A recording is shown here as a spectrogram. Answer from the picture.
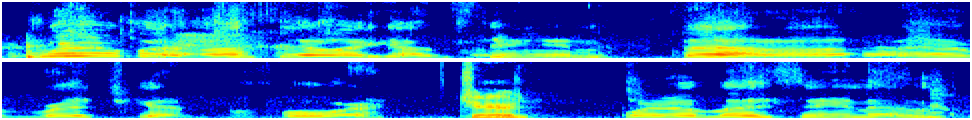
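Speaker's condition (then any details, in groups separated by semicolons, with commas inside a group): Friedreich's ataxia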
